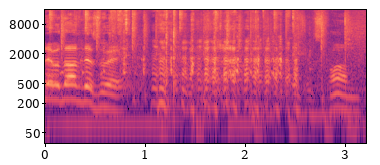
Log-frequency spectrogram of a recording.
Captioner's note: everyone laughs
